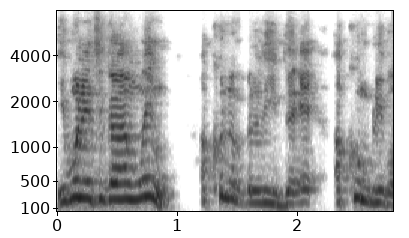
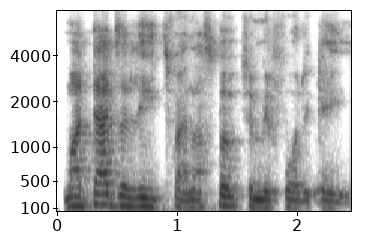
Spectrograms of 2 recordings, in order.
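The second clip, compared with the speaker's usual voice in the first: ordinary delivery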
